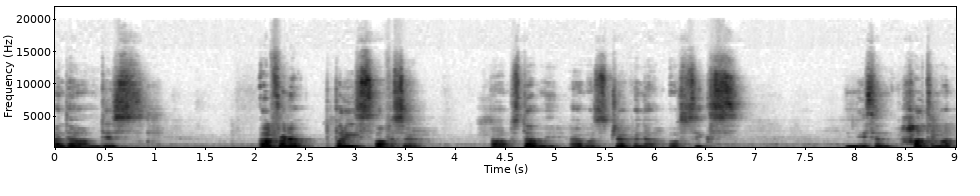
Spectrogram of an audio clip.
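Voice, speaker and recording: At a moderate pace, a man with a fairly low pitch and fairly even intonation speaks with long, frequent pauses, amid noticeable background noise and audible room echo. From Jamaica. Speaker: husband sharing his experience. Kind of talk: personal testimony in casual interview. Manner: halting, many fillers.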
